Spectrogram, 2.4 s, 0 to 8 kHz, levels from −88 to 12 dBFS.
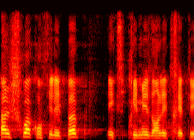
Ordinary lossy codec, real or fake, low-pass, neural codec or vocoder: none; fake; 7.2 kHz; codec, 44.1 kHz, 7.8 kbps, Pupu-Codec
